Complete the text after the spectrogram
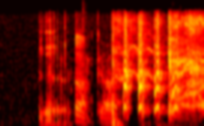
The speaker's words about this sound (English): end with the burp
